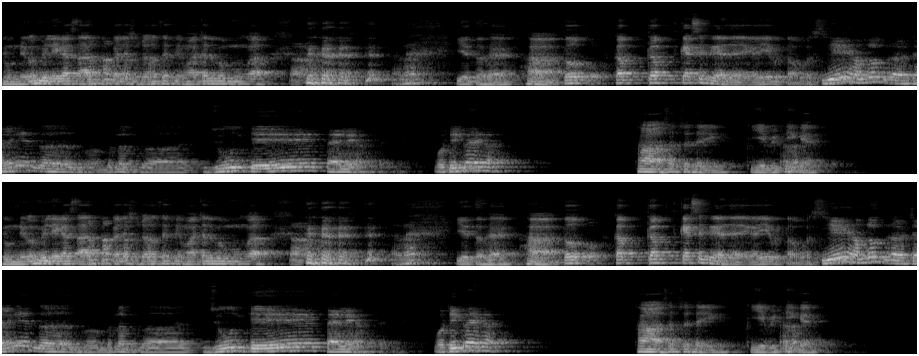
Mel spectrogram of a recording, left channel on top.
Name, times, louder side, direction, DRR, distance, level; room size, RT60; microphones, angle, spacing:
voice 1, 0.0-8.2 15.5-16.4 16.6-17.3, equal, 25° right, 1 dB, 1.0 m, -28 dB
voice 2, 0.8-1.5 2.9-3.2 3.9-4.2 4.9-5.4 5.8-5.9 8.2-13.0 13.5-14.1 16.9-17.3, right 1 dB, 75° right, 1 dB, 1.1 m, -27 dB
9.0 x 5.3 x 6.9 m, 0.72 s
head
